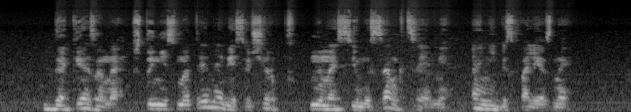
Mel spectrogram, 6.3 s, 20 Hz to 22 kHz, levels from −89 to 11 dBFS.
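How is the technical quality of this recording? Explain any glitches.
The recording suffers from heavy-handed noise reduction. The room noise, sitting about 12 dB below the speech, is pressed down hard, and parts of the speech go with it.

Noise suppressor artifacts run throughout. The background is pulled down by about 21 dB frame by frame, so the noise sinks between the words and rises under them, unlike steady unprocessed room noise.

Speech cut by the noise suppressor occurs at 0.64–1.49 s, 1.76–2.01 s, 2.22–2.94 s, 3.82–4.51 s and 5.0–5.72 s. Quieter speech is mistaken for noise and dropped by about 16 to 20 dB, so it sounds swallowed rather than cleanly clipped.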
